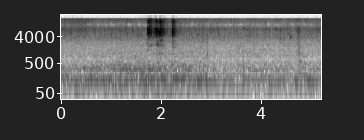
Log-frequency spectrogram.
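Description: Moong and urad dal fritters sizzling in hot cooking oil in a frying pan, fried through and being lifted out with a fork. A brief louder burst of sizzle comes about two seconds in.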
